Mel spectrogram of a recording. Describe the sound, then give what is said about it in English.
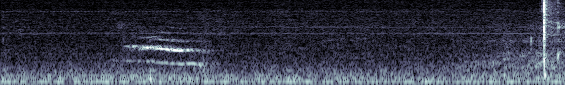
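A cat on the counter gives a single short meow that bends downward in pitch, heard alone over a faint steady room hum, followed a moment later by a sharp click. “Cats.”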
